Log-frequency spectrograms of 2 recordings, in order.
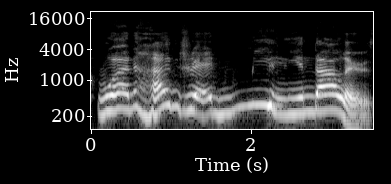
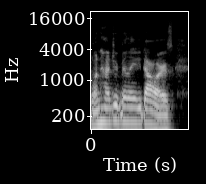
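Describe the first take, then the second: First: It is said in an Austin Powers impression. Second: It is said in the speaker's normal voice.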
